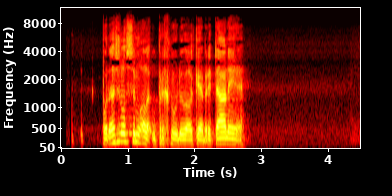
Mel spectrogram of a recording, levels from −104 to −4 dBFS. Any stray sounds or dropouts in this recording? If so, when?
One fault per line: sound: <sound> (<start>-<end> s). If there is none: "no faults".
no faults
